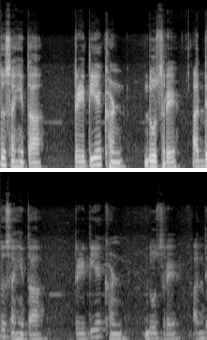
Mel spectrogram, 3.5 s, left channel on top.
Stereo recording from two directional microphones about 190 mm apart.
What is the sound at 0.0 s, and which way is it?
Speech, 45° left (ahead or behind).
